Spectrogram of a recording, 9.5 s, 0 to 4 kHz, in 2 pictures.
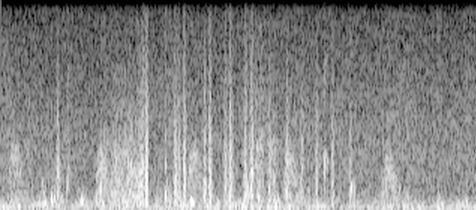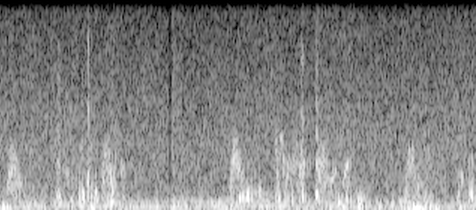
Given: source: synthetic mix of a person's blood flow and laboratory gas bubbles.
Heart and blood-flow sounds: Doppler ultrasound of blood flow; subclavian vein
0.35-0.89 s: bubbles
0.94-1.11 s: bubbles
1.61-1.70 s: bubbles
1.87-1.98 s: bubbles
2.40-2.79 s: bubbles
3.15-3.29 s: bubbles
3.47-3.57 s: bubbles
5.29-5.76 s: bubbles
5.82-6.03 s: bubbles
7.12-7.39 s: bubbles
7.47-8.30 s: bubbles
9.36-9.53 s: bubbles
From the record:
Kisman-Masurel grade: 232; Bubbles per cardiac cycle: several, 3 to 8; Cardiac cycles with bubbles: 50 to 99%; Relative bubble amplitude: moderate (0.250 to 0.450); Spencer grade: 3 (all of the cardiac periods contain showers or single bubble signals, but not dominating or overriding the cardiac motion signals); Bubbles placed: anywhere in the cardiac cycle

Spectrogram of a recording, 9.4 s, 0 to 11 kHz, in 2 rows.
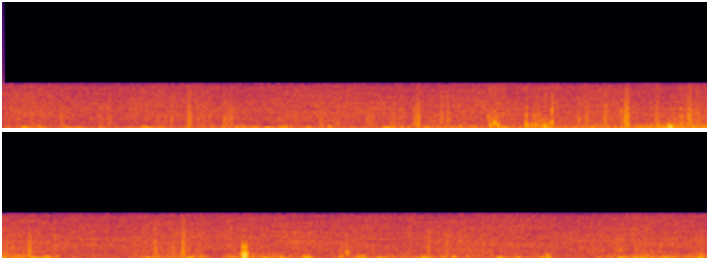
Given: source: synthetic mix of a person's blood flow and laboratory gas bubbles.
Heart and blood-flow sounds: Doppler ultrasound of blood flow; subclavian vein
3.23-3.35 s: bubbles
3.46-3.71 s: bubbles
From the record:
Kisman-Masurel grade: 212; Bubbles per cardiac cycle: several, 3 to 8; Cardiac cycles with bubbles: 1 to 10%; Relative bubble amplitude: moderate (0.250 to 0.450); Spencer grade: 1 (occasional bubble signal discernible with the cardiac motion signal, with majority of cardiac periods free of bubbles); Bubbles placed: anywhere in the cardiac cycle

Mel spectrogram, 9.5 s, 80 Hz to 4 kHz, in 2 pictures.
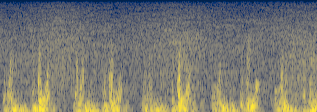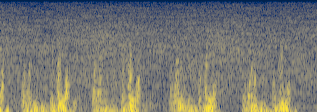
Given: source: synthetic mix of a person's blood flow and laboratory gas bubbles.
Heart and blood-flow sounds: Doppler ultrasound of blood flow; precordium
no bubbles
From the record:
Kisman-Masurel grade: 000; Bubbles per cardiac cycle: 0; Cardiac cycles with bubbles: 0%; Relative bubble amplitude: no bubbles discernible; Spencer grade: 0 (complete lack of bubble signals)

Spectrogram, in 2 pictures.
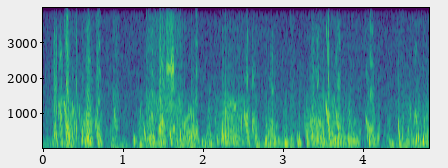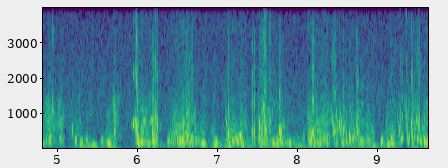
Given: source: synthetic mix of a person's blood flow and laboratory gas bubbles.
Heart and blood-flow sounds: Doppler ultrasound of blood flow; precordium
0.09-0.77 s: bubbles
0.86-0.97 s: bubbles
1.22-1.97 s: bubbles
2.13-2.71 s: bubbles
2.75-2.96 s: bubbles
3.08-3.99 s: bubbles
4.01-4.22 s: bubbles
4.41-5.11 s: bubbles
5.15-5.29 s: bubbles
5.34-5.41 s: bubbles
5.68-5.80 s: bubbles
5.92-6.32 s: bubbles
6.36-6.88 s: bubbles
7.09-7.89 s: bubbles
8.06-8.98 s: bubbles
9.15-9.65 s: bubbles
From the record:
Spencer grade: 4 (maximum detectable bubble signal sounding continuously throughout systole and diastole of every cardiac period, and overriding the amplitude of the normal cardiac signals); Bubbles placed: only in the low amplitude regions of the cardiac cycle

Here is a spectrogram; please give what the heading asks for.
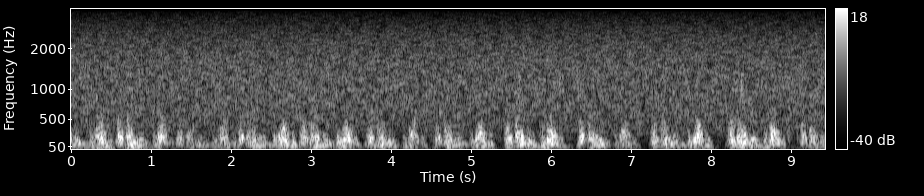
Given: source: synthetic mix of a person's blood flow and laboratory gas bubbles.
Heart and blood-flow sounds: Doppler ultrasound of blood flow; precordium
8.94-9.27 s: bubbles
From the record:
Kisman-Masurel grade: 121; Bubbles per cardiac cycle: 1 to 2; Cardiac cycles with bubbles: 10 to 50%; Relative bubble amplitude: barely perceptible (0.100 to 0.250); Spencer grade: 2 (many but less than half of the cardiac periods contain bubble signals, singularly or in groups); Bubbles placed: anywhere in the cardiac cycle

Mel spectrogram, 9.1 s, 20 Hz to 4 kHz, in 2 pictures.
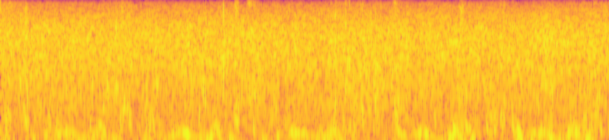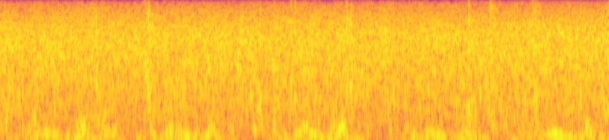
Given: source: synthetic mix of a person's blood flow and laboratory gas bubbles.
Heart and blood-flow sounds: Doppler ultrasound of blood flow; precordium
0.00-0.27 s: bubbles
0.31-0.54 s: bubbles
0.65-1.33 s: bubbles
1.46-2.20 s: bubbles
2.38-3.11 s: bubbles
3.23-4.18 s: bubbles
4.21-4.88 s: bubbles
5.10-5.47 s: bubbles
5.61-5.76 s: bubbles
5.78-5.98 s: bubbles
6.28-6.34 s: bubbles
6.42-6.96 s: bubbles
7.01-7.38 s: bubbles
7.46-7.65 s: bubbles
7.93-8.76 s: bubbles
8.89-8.96 s: bubbles
9.05-9.14 s: bubbles
From the record:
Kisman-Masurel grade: 342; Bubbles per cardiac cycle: rolling drumbeat, 9 or more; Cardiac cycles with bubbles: 100%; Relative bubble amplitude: moderate (0.250 to 0.450); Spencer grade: 3 (all of the cardiac periods contain showers or single bubble signals, but not dominating or overriding the cardiac motion signals); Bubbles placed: anywhere in the cardiac cycle

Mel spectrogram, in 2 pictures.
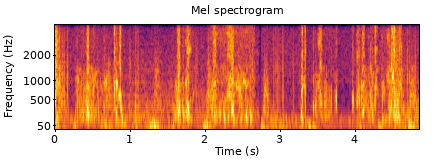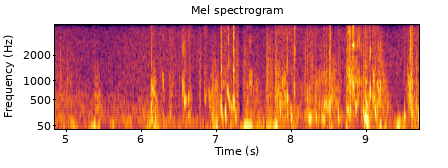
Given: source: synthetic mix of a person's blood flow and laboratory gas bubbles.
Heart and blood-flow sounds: Doppler ultrasound of blood flow; subclavian vein
0.00-0.09 s: bubbles
0.24-0.72 s: bubbles
0.76-0.92 s: bubbles
1.02-1.11 s: bubbles
1.54-1.87 s: bubbles
1.93-1.97 s: bubbles
2.06-2.66 s: bubbles
3.24-3.37 s: bubbles
3.41-3.77 s: bubbles
3.94-4.12 s: bubbles
4.14-4.78 s: bubbles
6.09-6.22 s: bubbles
6.25-6.32 s: bubbles
6.35-6.44 s: bubbles
6.51-6.69 s: bubbles
6.82-7.30 s: bubbles
7.38-7.55 s: bubbles
7.77-8.52 s: bubbles
8.59-8.67 s: bubbles
8.70-9.21 s: bubbles
9.46-9.71 s: bubbles
From the record:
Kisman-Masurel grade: 333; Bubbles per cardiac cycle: rolling drumbeat, 9 or more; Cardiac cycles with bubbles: 50 to 99%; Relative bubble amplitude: loud (0.450 to 0.775); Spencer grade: 3 (all of the cardiac periods contain showers or single bubble signals, but not dominating or overriding the cardiac motion signals); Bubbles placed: anywhere in the cardiac cycle

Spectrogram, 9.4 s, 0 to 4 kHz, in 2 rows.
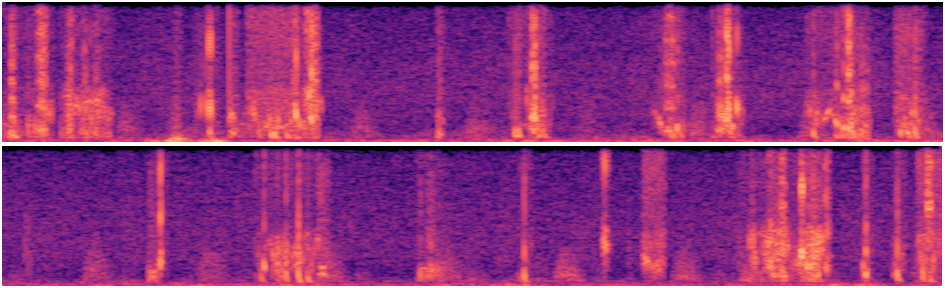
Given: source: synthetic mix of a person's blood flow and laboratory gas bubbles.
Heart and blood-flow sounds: Doppler ultrasound of blood flow; subclavian vein
0.00-0.55 s: bubbles
0.96-1.08 s: bubbles
1.13-1.18 s: bubbles
1.22-1.60 s: bubbles
2.17-2.21 s: bubbles
2.52-2.75 s: bubbles
3.24-3.49 s: bubbles
3.55-3.72 s: bubbles
4.01-4.35 s: bubbles
4.46-4.62 s: bubbles
5.42-5.54 s: bubbles
5.96-6.35 s: bubbles
6.77-6.93 s: bubbles
7.29-7.36 s: bubbles
7.70-7.74 s: bubbles
7.90-8.03 s: bubbles
8.38-8.85 s: bubbles
9.00-9.06 s: bubbles
9.15-9.22 s: bubbles
9.27-9.40 s: bubbles
From the record:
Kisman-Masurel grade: 233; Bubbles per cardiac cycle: several, 3 to 8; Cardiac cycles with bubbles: 50 to 99%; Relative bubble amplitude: loud (0.450 to 0.775); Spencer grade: 3 (all of the cardiac periods contain showers or single bubble signals, but not dominating or overriding the cardiac motion signals); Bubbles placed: anywhere in the cardiac cycle

